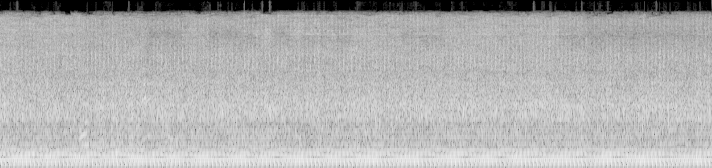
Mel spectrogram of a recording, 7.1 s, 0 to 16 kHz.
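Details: Murray Dynamark 22 mower, 3.75hp Briggs & Stratton, cold start on fresh gas after sitting unrun about seven years since 2009, smoking slightly: steady, even fast putter, no misses or knocks after starting: normal running.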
